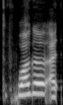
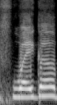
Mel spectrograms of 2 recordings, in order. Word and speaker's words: Fuaga: Fuaga, the pronouncing of the last name is really what upsets me. I mean, it used to be Fuega before we really went into the draft. Then it became Fuaga.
